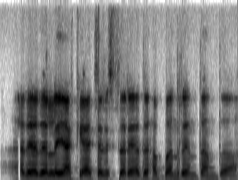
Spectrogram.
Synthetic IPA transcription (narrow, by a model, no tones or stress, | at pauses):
ɐd̪eɐd̪ɛlːɐjaːkeaːt͡ʃaɾist̪aːɾeɐd̪uɦɐbːɐnd̪ɾeɐnt̪ɐːnt̪ɐ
